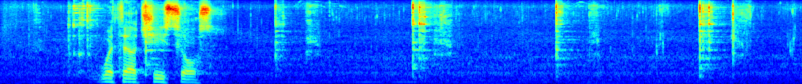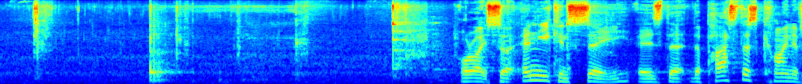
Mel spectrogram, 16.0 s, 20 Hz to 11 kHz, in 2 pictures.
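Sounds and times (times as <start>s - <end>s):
wet stirring of pasta: 0.1s - 14.3s
tongs clinking against pan: 2.7s - 3.0s, 4.1s - 4.5s, 5.5s - 5.9s, 7.0s - 7.4s, 11.9s - 12.4s.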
